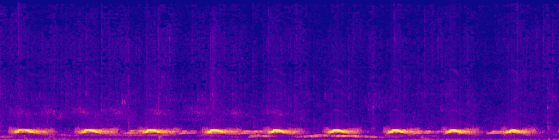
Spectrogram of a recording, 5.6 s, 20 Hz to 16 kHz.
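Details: Local zebra dove giving steady, soft, rounded notes repeated about every 0.6 seconds in an even rhythm, with a faint lower coo in the background.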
